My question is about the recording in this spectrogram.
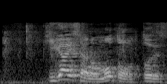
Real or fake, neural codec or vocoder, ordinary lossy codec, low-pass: real; none; none; 7.2 kHz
